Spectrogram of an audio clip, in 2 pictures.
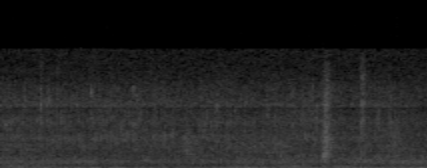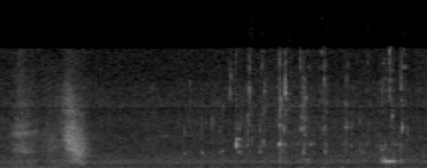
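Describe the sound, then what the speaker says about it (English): Mijenta Tequila Blanco Maestra poured into a glass, a faint, brief liquid splash against a low, steady room hum. "Let's pour up another pour."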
